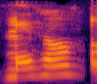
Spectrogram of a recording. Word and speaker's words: Moher: So generally it's the Cliffs of Moher, or others in the county would also call it the Cliffs of Moher, but we are pronouncing the H in the word Moher. – But this company, Preply, say it's the Cliffs of Moher. – So how we pronounce it in Clare is the Cliffs of Moher. So I suppose the people local to the area pronounce the words the cliffs with the H in it.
